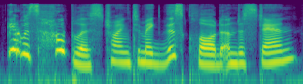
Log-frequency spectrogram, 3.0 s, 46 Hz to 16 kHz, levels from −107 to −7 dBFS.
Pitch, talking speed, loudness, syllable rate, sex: 250 Hz, 180 wpm, -18 LUFS, 4.7 syllables/s, female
